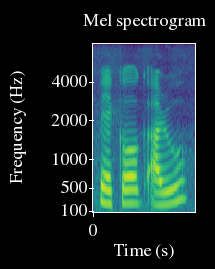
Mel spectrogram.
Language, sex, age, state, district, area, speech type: Assamese, female, 18-30, Assam, Kamrup Metropolitan, rural, spontaneous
